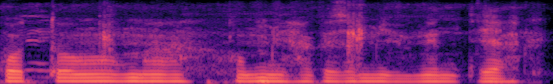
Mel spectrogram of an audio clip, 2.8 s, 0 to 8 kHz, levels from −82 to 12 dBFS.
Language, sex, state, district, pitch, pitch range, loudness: Wancho, male, Arunachal Pradesh, Longding, 115 Hz, 110-120 Hz, -19 LUFS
